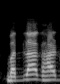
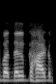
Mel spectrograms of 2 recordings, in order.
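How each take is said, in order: First: The first word ends in an 'a' vowel: Badla. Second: The first word ends in a consonant: Badal. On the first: "बदला घाट बोलो" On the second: "बदल घाट बोलो"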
